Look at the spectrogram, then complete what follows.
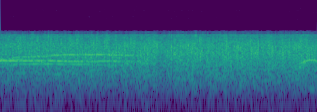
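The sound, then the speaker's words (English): A crowd gives the Lord a hand clap of praise, clapping together in a dense, steady wash of applause that holds at an even level throughout, with no single claps standing out and no voices heard. “So let's give the Lord another hand clap of praise.”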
